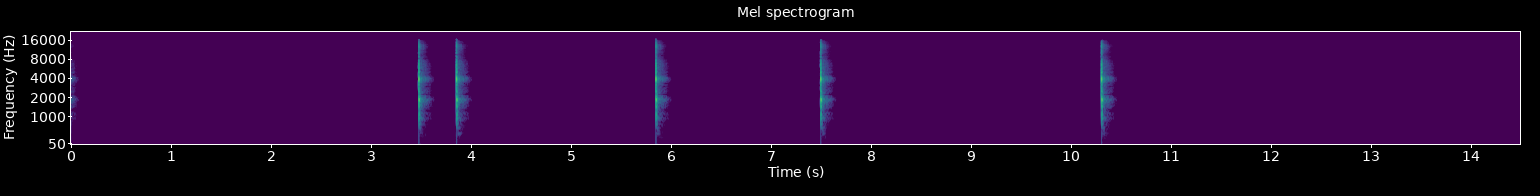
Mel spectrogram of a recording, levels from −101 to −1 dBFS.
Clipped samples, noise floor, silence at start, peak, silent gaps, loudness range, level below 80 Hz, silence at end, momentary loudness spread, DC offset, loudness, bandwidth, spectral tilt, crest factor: under 0.1%; under -90 dBFS; 3.85 s; -6 dBFS; 4.23-5.84 s, 6.22-7.49 s, 7.87-10.29 s; 5 LU; under -90 dBFS; 4.2 s; 0 LU; under 0.1%; -32 LUFS; 13 kHz; 8 dB/octave; 36 dB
